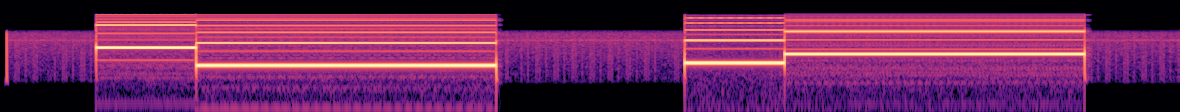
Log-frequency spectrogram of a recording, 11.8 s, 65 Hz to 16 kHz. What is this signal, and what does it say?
Two-tone page, heard as a one-second tone, then a three-second tone, about 1550 then 640 Hz, about 730 then 1120 Hz. It is heard from 1.0 to 10.9 s.
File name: 200- .0-call 8117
